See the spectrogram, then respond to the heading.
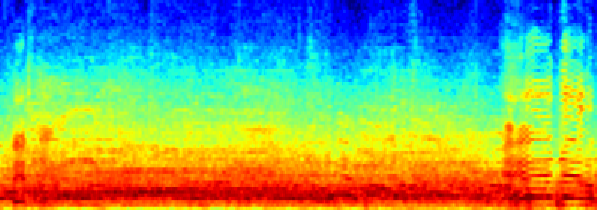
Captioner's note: audience cheers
